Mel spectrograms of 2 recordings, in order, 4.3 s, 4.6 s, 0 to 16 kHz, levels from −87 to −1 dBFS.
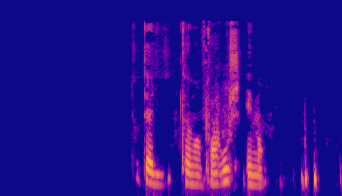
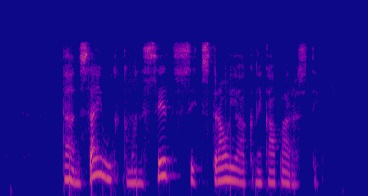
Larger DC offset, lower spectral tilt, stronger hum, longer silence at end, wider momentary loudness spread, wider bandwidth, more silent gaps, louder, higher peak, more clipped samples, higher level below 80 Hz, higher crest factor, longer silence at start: neither; about the same, -4.5 dB/octave vs -4.5 dB/octave; neither; second, 0.3 s vs 0.65 s; about the same, 10 LU vs 11 LU; first, 11.5 kHz vs 8 kHz; neither; first, -28 LUFS vs -47 LUFS; first, -10 dBFS vs -28 dBFS; neither; first, -76 dBFS vs -82 dBFS; about the same, 22 dB vs 22 dB; first, 1.7 s vs 0.8 s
